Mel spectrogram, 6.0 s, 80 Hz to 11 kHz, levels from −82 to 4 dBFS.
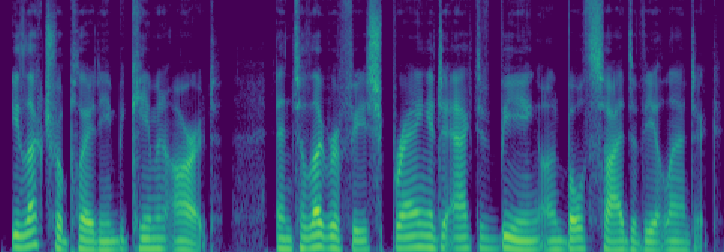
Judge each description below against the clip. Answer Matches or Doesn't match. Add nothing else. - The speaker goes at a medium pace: Matches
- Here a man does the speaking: Matches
